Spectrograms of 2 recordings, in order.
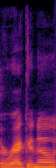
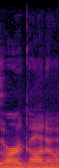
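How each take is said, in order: First: It is said in a non-Australian pronunciation. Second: It is said in the Australian pronunciation.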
